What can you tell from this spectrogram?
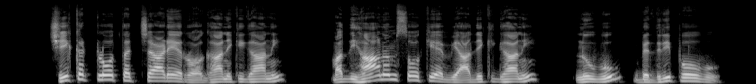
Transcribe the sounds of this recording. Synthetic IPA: t͡ʃiːkɐʈlo̞ːt̪ɐt͡ʃːaːɽe̞ːɾɔːɡʱaːnikiɡaːni | mɐd̪ʱjaːnɐmso̞ːkeːʋjaːd̪ikiɡaːni | nuʋːube̞d̪iɾipo̞ːwu

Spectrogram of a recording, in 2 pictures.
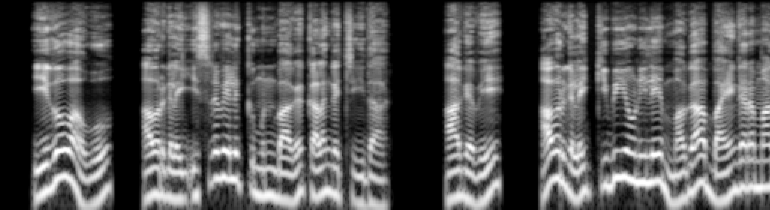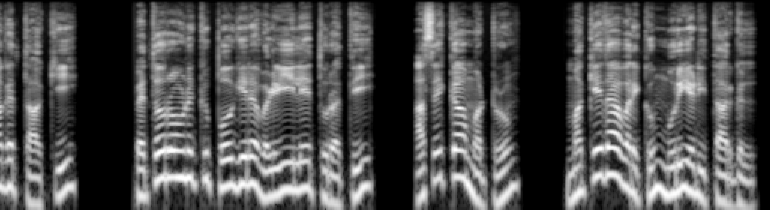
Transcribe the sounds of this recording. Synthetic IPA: jɛɣoːʋaːʋoː | ɐʋɐɾɣɐɭɐɪɪsɾɐʋeːlɯkːɯmʊnbaːɣɐkːɐlɐŋɡɐt͡ʃːɛjðaːɾ | aːɣɐʋeː | ɐʋɐɾɣɐɭɐɪkːɪbɪjoːnɪleːmɐɣaːbɐjɐŋɡɐɾɐmaːɣɐt̪ːaːki | pɛt̪ːoɾoːnɯkːɯpːoːɣɪrɐʋɐɻɪjɪleːt̪ʊrɐt̪ːi | ɐseːkːaːmɐʈrɯmː | ɐkːeːðaːʋɐɾɐɪkːɯmːʊɾɪjɐɽɪt̪ːaːɾɣɐɭ

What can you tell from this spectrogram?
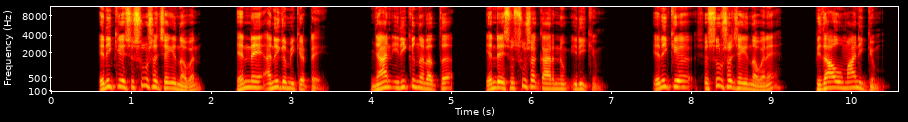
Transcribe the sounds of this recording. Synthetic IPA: e̞nikʲːɨɕusuʂɐt͡ɕe̞jːunːɐʋɐn | enːe̞ʔɐnuɡʱɐmikʲːɐʈːe̞̰ | ɲaːniɾikʲːunːɐɽɐt̪ːɨ | e̞nde̞ɕusuʂɐkːaːɾɐnumʔiɾikʲːṵm | e̞nikʲːɨɕusurʂɐt͡ɕe̞jːunːɐʋɐne̞ | piðaːʋumaːnik̬ʲːṵm

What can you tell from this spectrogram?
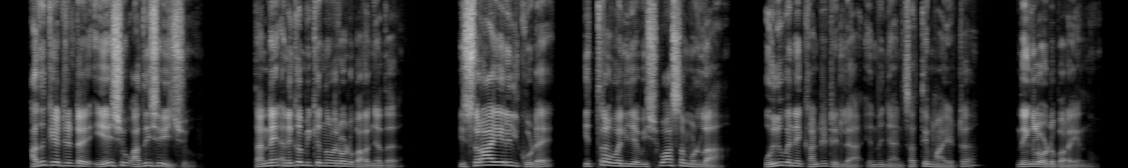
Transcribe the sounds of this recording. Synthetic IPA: ɐðɨk̬e̞ːʈ̬ːiʈːɨje̞ːɕuʔɐðiɕ̬ɐjit͡ɕːṵ | t̪ɐnːe̞ʔɐnuɡʱɐmikʲːunːɐʋɐɾo̞ːɽɨpɐrɐɲːɐðɨ̰ | israːje̞ːlilkuːɽe̞ | it̪rɐʋɐlijɐʋiɕwaːsɐmuɭːɐ̰ | o̞ɾuʋɐne̞kːɐɳɖiʈːilːɐ̰ʔe̞nːɨɲaːnsɐt̪jɐmaːjiʈːɨ | niŋːɐɭo̞ːɽɨpɐrɐ̰jṵnːu

